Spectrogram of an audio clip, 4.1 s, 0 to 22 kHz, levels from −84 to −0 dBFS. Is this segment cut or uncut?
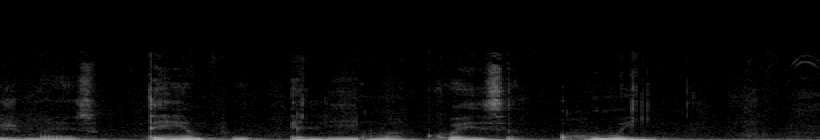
cut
